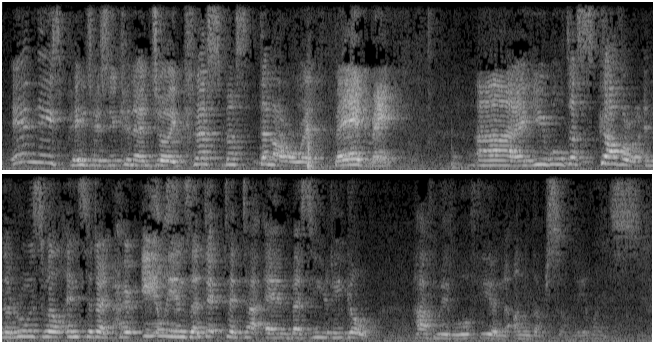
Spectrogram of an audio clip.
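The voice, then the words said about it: Put-on Scottish accent. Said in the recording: “I hope there are no Scots people in the room, because I'm going to read you the description in my best accent”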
